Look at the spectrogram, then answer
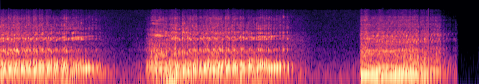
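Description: An alligator gives three deep, rumbling bellows, each lasting over a second with short pauses between, low and rough like a drawn-out growl.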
